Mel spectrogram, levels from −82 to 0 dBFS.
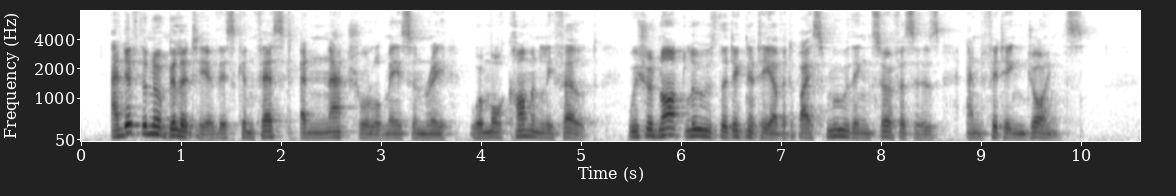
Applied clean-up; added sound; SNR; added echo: none; none; none; none.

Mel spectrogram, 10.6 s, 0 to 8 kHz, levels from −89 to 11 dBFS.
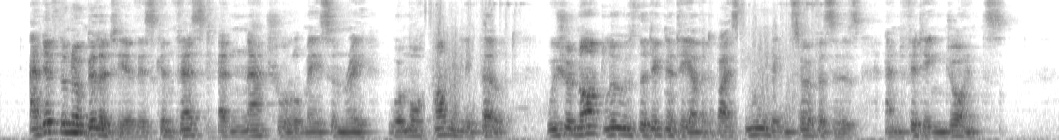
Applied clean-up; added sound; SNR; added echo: neural separator model SepFormer DNS4.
